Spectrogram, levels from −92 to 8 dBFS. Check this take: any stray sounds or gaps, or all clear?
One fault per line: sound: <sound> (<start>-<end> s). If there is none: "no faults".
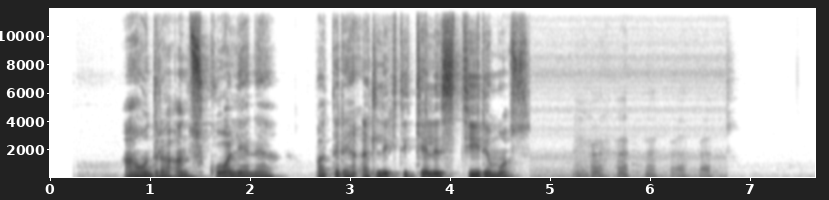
sound: laugh (5.2-6.8 s)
